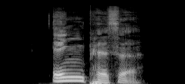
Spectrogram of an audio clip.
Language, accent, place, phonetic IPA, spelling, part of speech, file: German, Germany, Berlin, [ˈɛŋˌpɛsə], Engpässe, noun, De-Engpässe.ogg
- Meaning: nominative/accusative/genitive plural of Engpass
